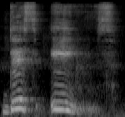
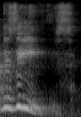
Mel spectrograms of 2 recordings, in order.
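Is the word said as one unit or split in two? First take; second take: split in two; one unit. First: The word is split into two parts. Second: The word is said as one unit. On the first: An energetic lack of ease. "when I say it that way, I'm saying D I S dash E A S E" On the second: A physical illness. "not disease"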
